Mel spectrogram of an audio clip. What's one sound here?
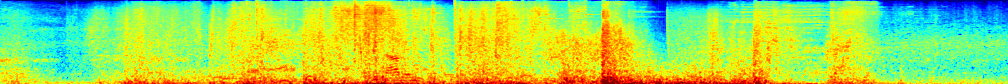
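Game spell effects whoosh and crackle during a fight.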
